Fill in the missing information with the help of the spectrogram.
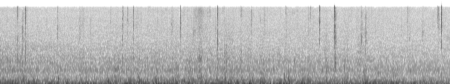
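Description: Steady low outdoor rumble with many faint scattered clicks.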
